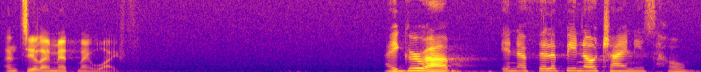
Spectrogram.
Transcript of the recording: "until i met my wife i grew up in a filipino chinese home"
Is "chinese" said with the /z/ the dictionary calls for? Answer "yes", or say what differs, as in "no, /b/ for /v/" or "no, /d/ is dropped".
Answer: no, /s/ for /z/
